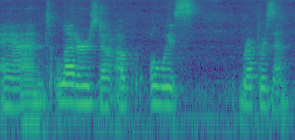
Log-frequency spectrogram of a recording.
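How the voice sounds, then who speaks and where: A woman with a Californian accent speaks at a medium pitch. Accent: Californian American English. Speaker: ESL teacher. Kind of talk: tutorial.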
